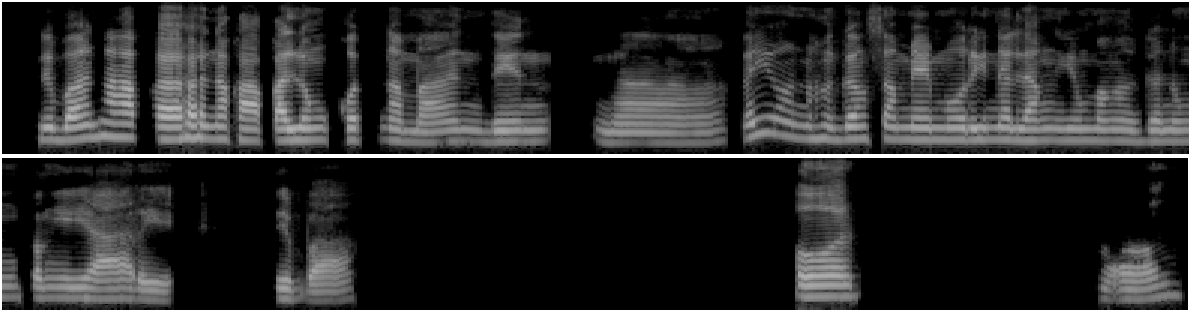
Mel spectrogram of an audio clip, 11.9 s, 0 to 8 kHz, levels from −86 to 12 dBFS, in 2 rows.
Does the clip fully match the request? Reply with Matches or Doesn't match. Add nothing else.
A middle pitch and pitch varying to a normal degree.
Matches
